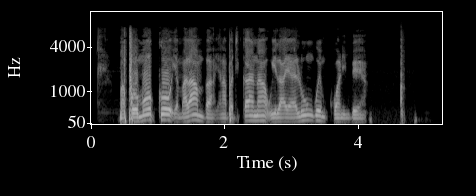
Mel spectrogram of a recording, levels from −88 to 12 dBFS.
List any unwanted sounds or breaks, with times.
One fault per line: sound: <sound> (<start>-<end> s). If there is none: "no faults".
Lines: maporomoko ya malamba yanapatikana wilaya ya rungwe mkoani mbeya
sound: laugh (4.6-4.7 s)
